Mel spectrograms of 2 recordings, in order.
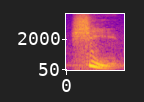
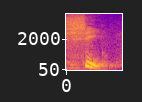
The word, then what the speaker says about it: Xi: Shi, X-I. That's how X-I is Shi. That's how it's pronounced within the Olmec tongue.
